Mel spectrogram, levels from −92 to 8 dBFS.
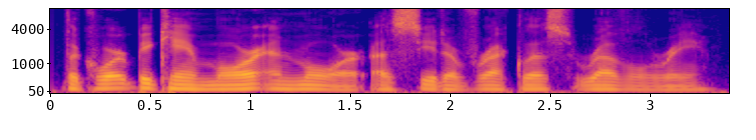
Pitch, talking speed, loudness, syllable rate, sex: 95 Hz, 195 wpm, -17 LUFS, 5.1 syllables/s, male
